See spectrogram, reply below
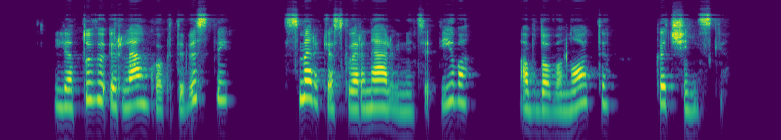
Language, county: Lithuanian, Klaipėda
